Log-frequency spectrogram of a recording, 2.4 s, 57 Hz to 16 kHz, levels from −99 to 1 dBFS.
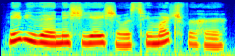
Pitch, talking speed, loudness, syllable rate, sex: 215 Hz, 205 wpm, -15 LUFS, 5.6 syllables/s, female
